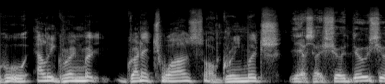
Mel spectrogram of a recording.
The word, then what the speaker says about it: Greenwich: In 1968, United Artists released the album Ellie Greenwich composes, produces, and sings. I'm not sure it's whether it's Ellie Greenwitch or Greenwich. I I've already heard it pronounced Greenwich.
